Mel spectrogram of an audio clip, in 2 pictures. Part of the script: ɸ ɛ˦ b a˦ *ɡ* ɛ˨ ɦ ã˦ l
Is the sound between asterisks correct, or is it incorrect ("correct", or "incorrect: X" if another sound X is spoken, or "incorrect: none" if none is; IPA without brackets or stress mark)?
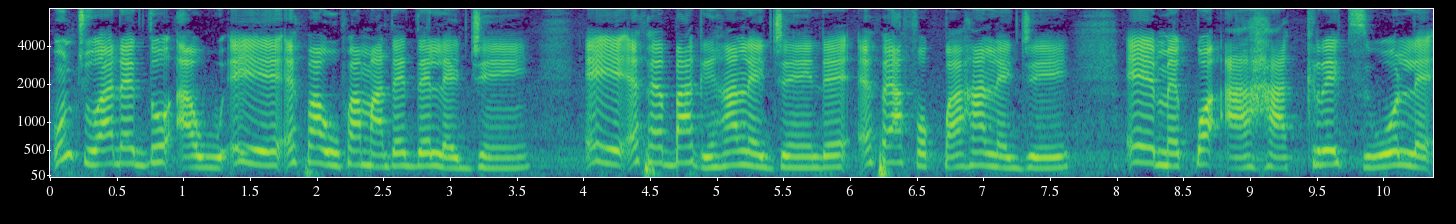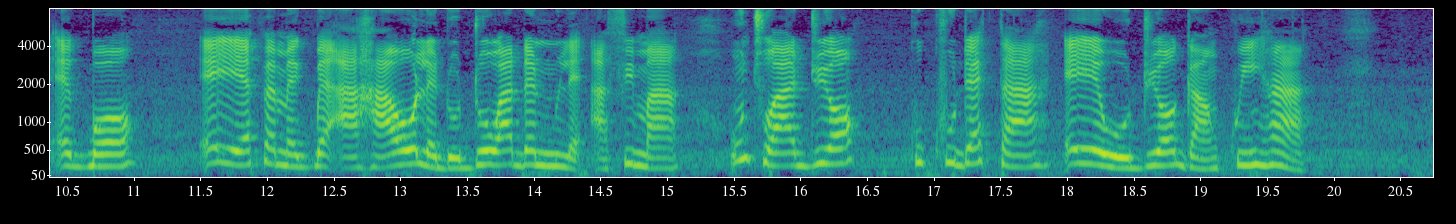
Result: correct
